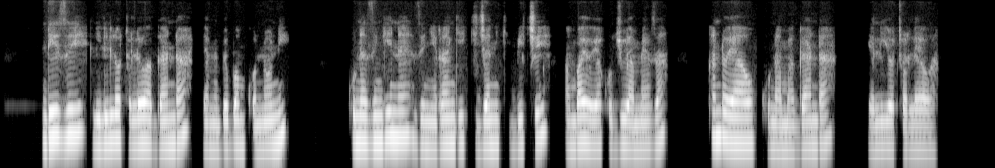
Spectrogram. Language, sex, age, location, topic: Swahili, female, 36-49, Kisumu, agriculture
